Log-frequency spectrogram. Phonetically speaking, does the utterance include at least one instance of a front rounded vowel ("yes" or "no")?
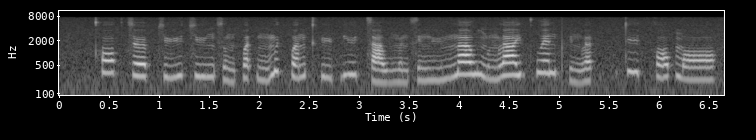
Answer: yes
